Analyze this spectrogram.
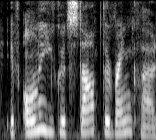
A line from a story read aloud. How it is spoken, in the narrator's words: cried back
